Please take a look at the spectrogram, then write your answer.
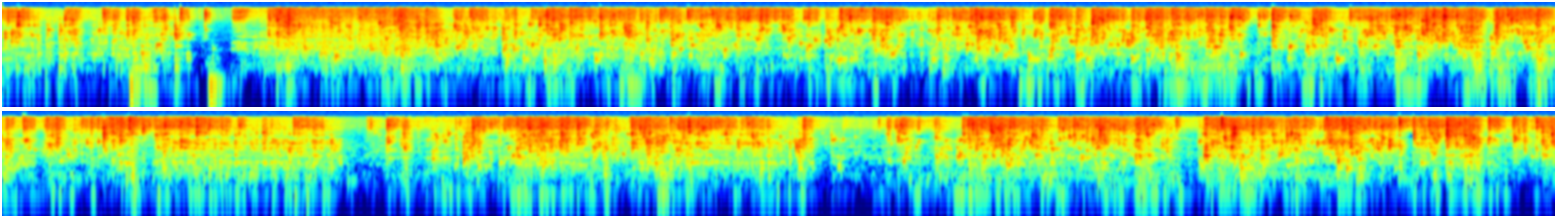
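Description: Running tap water splashing steadily into a sink while spinach is washed, a continuous close hiss with small breaks and no talk.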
